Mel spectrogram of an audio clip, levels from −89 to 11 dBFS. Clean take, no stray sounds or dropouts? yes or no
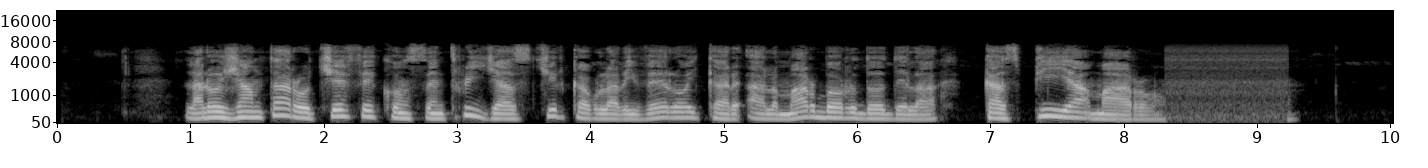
yes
